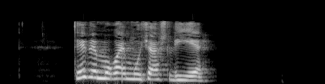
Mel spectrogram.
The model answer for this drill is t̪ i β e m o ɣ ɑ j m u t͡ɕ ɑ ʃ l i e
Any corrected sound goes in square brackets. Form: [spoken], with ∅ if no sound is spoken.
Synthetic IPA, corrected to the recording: t̪ [e] β e m o ɣ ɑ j m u t͡ɕ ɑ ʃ l i e

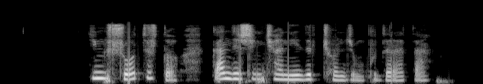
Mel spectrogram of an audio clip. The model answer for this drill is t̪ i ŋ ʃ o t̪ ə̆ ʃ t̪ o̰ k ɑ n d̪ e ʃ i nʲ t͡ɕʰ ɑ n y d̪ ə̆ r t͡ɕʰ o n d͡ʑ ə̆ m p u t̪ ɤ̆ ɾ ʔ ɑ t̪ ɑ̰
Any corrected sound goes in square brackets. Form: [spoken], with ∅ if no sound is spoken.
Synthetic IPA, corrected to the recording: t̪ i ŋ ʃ o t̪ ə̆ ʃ t̪ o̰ k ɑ n d̪ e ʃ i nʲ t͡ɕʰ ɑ n [i] d̪ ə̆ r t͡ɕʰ o n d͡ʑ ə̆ m p u [d̪] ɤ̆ ɾ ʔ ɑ t̪ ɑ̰

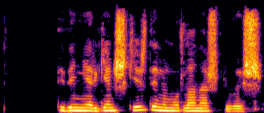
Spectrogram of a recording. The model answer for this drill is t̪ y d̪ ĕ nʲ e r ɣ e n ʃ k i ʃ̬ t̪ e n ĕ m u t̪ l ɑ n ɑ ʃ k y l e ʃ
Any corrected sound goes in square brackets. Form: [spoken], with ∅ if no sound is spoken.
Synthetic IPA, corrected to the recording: t̪ [i] d̪ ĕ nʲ e r ɣ e n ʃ k [e] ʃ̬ [d̪] e n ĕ m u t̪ l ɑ n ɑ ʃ k y l e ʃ

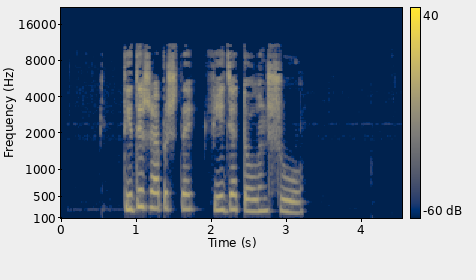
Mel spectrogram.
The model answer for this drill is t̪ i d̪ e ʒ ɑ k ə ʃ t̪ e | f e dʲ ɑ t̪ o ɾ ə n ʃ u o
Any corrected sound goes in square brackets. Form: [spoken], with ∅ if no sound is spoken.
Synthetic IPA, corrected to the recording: t̪ i d̪ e ʒ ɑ [p] ə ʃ t̪ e | f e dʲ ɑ t̪ o [l] ə n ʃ u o

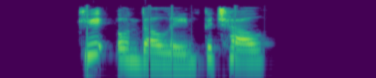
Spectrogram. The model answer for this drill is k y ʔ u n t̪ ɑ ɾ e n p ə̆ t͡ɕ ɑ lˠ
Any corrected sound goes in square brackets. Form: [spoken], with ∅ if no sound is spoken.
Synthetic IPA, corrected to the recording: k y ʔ [o] n [d̪] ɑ [l] e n [k] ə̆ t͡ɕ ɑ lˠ

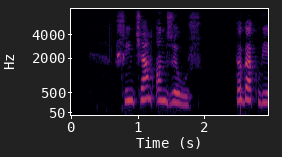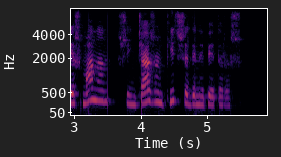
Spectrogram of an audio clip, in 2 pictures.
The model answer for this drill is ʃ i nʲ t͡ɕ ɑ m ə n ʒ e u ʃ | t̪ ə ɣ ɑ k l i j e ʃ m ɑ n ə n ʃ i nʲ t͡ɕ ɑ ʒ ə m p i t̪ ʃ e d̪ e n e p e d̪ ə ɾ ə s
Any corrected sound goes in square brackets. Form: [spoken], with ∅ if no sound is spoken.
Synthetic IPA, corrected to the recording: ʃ i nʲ t͡ɕ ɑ m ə n ʒ e u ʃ | t̪ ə ɣ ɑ k l i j e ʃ m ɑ n ə n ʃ i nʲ t͡ɕ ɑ ʒ ə m [k] i t̪ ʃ e d̪ e n e p e [t̪] ə ɾ ə [ʃ]

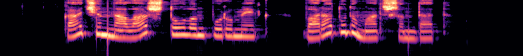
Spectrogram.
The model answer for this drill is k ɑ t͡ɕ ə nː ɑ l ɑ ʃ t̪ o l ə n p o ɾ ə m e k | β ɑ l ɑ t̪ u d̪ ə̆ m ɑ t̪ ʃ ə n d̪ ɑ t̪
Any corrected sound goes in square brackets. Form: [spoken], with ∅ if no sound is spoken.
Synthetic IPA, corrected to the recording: k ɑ t͡ɕ ə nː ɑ l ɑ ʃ t̪ o l ə n p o ɾ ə m e k | β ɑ [ɾ] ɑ t̪ u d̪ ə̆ m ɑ t̪ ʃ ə n d̪ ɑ t̪

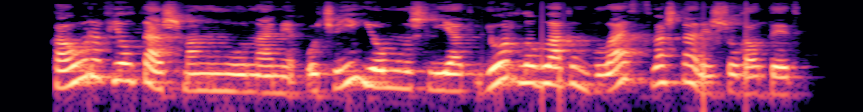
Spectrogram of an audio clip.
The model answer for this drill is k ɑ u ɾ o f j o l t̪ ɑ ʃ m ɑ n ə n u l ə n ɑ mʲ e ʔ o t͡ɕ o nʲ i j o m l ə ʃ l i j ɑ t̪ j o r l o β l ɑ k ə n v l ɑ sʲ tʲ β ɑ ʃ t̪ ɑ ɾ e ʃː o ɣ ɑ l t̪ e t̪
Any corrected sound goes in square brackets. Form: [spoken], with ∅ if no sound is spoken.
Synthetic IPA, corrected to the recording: k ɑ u ɾ o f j o l t̪ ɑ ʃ m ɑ n ə n u l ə n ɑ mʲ e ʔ o t͡ɕ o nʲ i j o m l ə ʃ l i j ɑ t̪ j o r l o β l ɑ k ə [m] v l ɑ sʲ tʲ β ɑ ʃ t̪ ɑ ɾ e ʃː o ɣ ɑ l t̪ e t̪

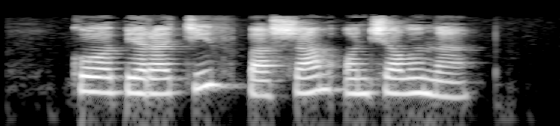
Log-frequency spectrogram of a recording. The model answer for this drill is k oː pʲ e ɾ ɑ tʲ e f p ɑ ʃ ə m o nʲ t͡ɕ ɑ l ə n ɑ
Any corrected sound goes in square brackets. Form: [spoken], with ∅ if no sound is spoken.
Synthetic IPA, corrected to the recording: k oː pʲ e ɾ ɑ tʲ [i] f p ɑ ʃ [ɑ] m o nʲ t͡ɕ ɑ l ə n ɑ

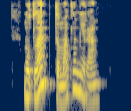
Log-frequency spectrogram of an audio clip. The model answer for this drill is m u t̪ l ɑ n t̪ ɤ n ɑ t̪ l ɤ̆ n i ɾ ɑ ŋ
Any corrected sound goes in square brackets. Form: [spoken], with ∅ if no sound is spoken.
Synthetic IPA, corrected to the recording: m u t̪ l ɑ n t̪ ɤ [m] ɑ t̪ l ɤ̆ [m] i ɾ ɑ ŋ

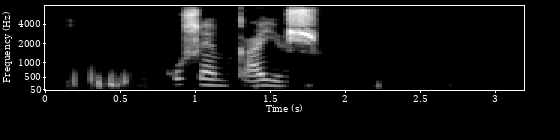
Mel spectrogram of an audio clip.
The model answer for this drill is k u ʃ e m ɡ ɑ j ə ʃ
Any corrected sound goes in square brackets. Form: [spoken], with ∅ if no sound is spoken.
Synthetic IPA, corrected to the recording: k u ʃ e m [k] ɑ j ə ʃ

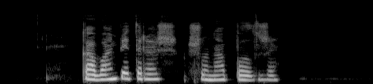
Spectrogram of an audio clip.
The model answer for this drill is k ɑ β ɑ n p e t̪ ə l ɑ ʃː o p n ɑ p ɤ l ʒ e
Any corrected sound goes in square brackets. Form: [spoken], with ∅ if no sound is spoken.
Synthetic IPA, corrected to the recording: k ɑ β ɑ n p e t̪ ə [ɾ] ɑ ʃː o [∅] n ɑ p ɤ l ʒ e

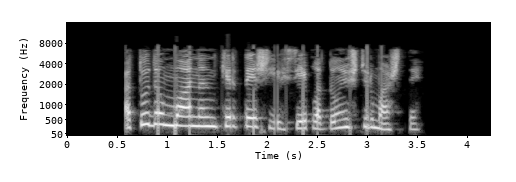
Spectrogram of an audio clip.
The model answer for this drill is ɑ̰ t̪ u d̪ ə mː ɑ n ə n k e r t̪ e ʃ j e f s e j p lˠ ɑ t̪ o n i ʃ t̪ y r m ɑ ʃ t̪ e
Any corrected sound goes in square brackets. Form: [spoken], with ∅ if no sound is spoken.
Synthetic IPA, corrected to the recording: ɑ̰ t̪ u d̪ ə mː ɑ n ə n k e r t̪ e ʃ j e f s e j p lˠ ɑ t̪ o n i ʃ t̪ y r m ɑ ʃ t̪ e

